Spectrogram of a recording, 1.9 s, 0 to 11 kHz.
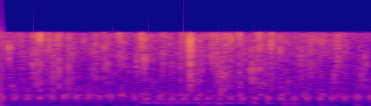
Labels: {"label": "biophony, rattle", "recorder": "SoundTrap 500"}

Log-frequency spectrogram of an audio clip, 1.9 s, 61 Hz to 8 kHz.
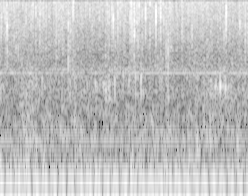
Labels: {"label": "anthrophony, boat engine", "recorder": "SoundTrap 500"}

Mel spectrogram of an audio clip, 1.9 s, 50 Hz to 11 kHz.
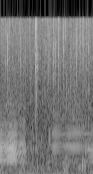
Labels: {"label": "biophony, croak", "recorder": "SoundTrap 500"}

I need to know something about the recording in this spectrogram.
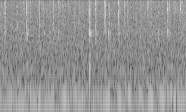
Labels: {"label": "ambient", "recorder": "HydroMoth"}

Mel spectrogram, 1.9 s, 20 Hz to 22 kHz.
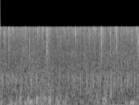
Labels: {"label": "biophony, rattle", "recorder": "SoundTrap 500"}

